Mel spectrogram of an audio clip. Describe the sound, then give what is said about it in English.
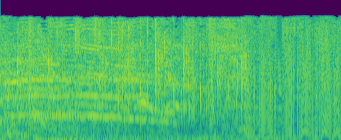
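A crowd at the World Cyber Games U.S. Championships in New York City roars and cheers steadily for a few seconds, with raised voices shouting over dense, loud noise that sounds like scattered clapping. “You may cheer now.”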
